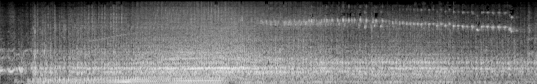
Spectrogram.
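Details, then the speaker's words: 2005 EZGO golf cart burning oil past its valve seals and fouling plugs, running on ultrasonically cleaned spark plugs, revving in neutral: it revs much higher, while a thin, high squeal rises and falls with speed from a squeaky belt. "We got a squeaky belt, but that is revving way higher."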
